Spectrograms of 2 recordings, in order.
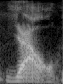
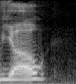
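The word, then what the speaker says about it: Yeo: But you know what? While looking at the two benches, Mike Yao. Is that how you say his name? – Yo. Yeah, it's a very Philly name.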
